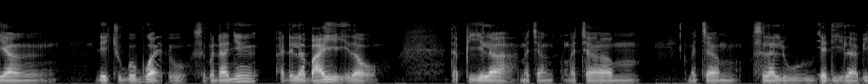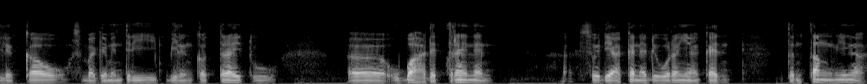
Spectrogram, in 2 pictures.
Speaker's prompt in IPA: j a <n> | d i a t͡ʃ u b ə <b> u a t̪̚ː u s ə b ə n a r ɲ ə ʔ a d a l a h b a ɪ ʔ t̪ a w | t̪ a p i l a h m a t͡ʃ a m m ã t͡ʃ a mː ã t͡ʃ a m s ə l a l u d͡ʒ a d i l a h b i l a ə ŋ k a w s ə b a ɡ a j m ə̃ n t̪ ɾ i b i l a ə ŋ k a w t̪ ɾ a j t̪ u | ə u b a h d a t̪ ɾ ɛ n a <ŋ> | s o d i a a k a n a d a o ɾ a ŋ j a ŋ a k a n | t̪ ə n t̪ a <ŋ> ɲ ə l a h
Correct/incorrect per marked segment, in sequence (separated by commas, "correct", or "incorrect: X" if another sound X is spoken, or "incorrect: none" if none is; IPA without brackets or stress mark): incorrect: ŋ, correct, incorrect: n, correct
